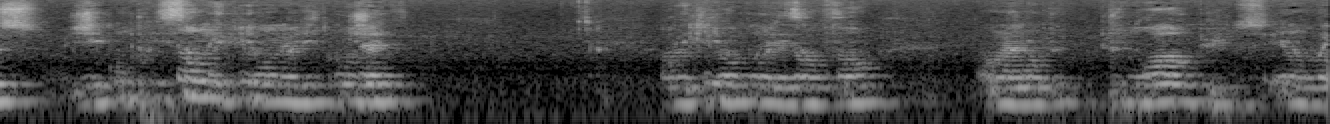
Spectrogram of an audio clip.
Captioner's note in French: none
